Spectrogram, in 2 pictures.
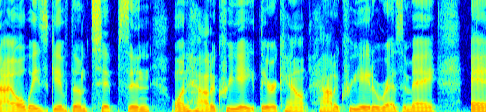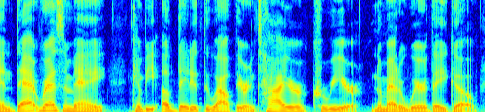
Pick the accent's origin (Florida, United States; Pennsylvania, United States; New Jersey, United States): Pennsylvania, United States; Philadelphia; moved away as an adult; also born or lived in Delaware / Washington, D.C.; now in Silicon Valley, United States; I'm originally from the East Coast, Philadelphia.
